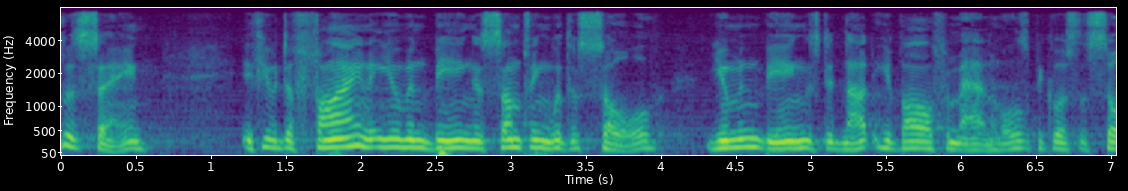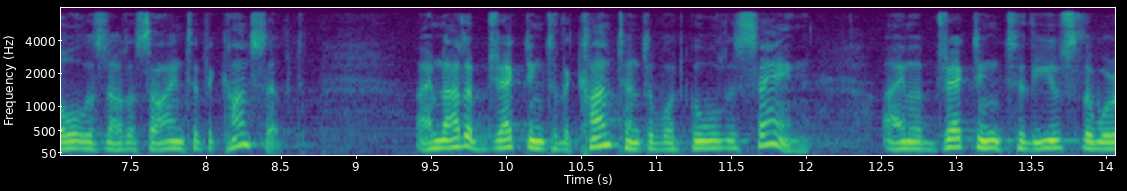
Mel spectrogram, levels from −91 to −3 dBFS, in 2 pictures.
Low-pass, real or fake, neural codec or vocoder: 7.2 kHz; real; none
